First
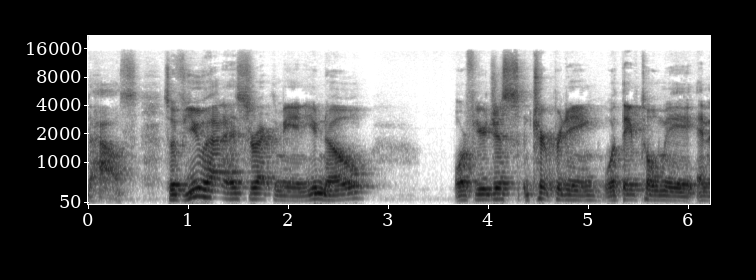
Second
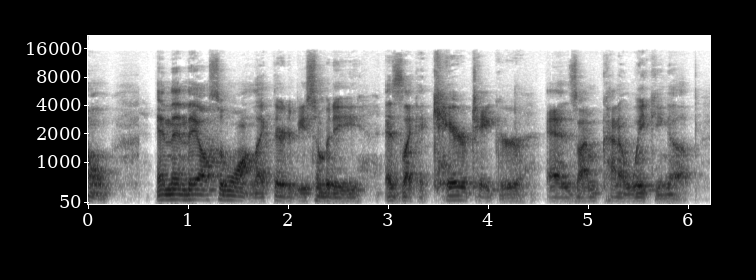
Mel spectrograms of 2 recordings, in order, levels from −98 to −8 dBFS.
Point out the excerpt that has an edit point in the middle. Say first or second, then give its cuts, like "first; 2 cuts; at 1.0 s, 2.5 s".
first; 1 cut; at 3.4 s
